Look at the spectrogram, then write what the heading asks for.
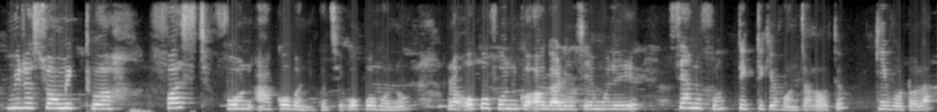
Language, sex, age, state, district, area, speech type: Nepali, female, 18-30, West Bengal, Alipurduar, urban, spontaneous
